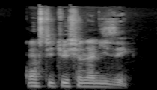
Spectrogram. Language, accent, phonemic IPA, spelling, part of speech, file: French, France, /kɔ̃s.ti.ty.sjɔ.na.li.ze/, constitutionnaliser, verb, LL-Q150 (fra)-constitutionnaliser.wav
- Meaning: to constitutionalize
